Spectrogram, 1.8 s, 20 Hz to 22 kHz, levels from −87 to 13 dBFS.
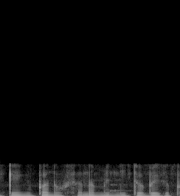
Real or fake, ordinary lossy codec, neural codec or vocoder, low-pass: real; none; none; 3.6 kHz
